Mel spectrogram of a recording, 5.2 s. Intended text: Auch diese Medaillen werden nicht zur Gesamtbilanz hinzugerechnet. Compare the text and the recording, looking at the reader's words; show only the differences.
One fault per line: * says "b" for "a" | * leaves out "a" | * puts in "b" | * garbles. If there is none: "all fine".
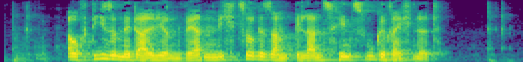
all fine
